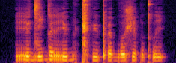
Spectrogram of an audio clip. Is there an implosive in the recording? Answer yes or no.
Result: no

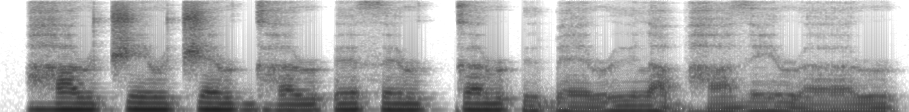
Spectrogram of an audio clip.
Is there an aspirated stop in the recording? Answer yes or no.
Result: no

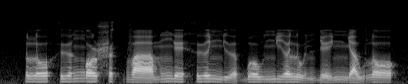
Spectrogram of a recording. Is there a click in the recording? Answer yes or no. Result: no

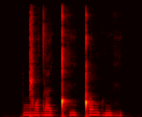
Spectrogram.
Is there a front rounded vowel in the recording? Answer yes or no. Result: yes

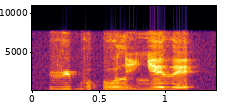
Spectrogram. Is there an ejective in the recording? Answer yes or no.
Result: no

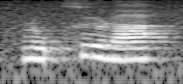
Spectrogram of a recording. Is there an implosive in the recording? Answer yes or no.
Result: no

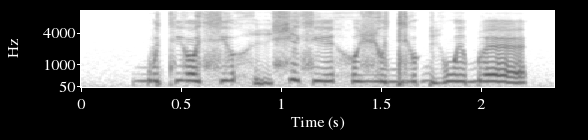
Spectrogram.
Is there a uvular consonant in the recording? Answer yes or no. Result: no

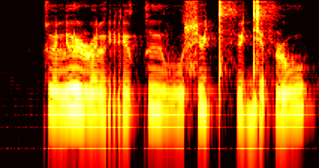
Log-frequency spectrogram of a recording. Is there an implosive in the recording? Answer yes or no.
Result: no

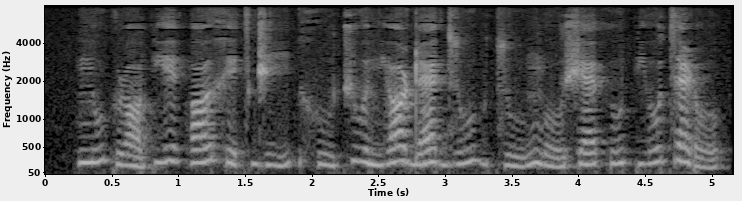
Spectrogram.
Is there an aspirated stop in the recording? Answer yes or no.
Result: no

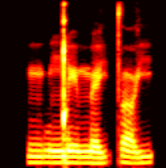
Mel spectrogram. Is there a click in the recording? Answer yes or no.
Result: yes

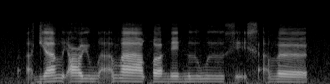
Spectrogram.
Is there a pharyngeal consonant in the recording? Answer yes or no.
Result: yes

